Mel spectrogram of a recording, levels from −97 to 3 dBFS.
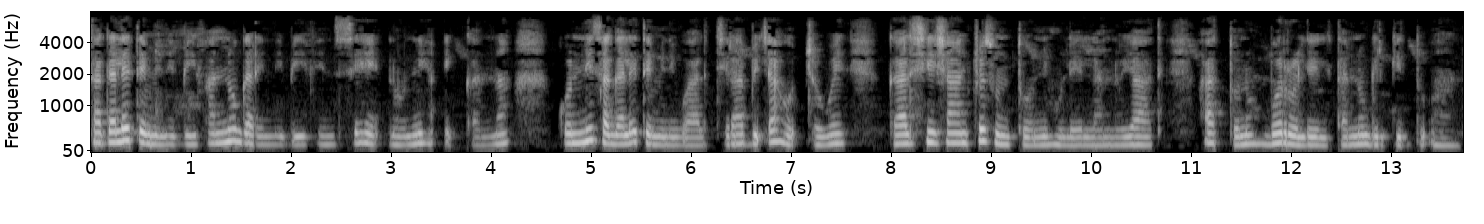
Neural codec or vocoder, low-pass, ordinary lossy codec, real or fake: vocoder, 44.1 kHz, 128 mel bands every 256 samples, BigVGAN v2; 7.2 kHz; MP3, 32 kbps; fake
